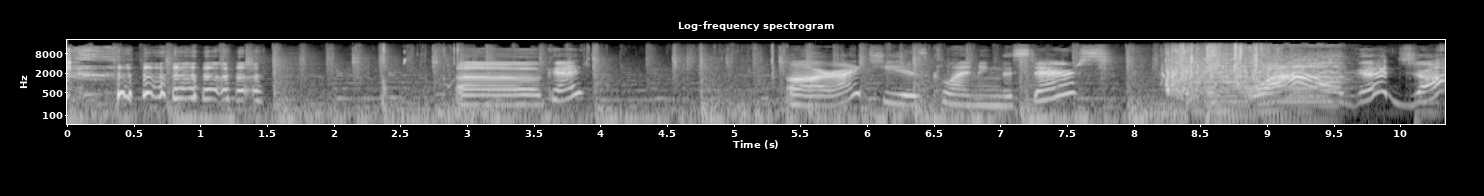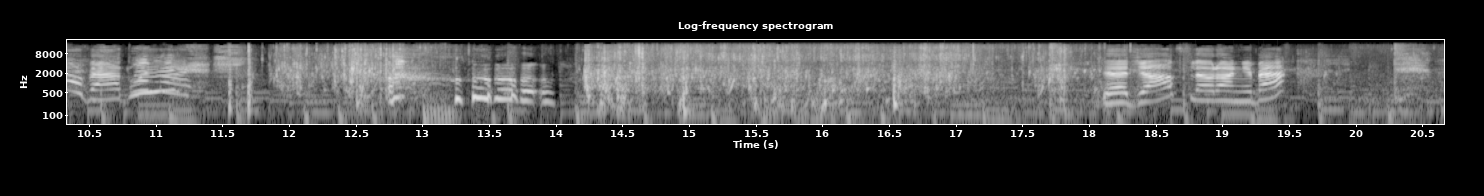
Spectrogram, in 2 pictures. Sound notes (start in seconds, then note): 0.0 laughing; 12.6 laughing; 14.1 splashing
